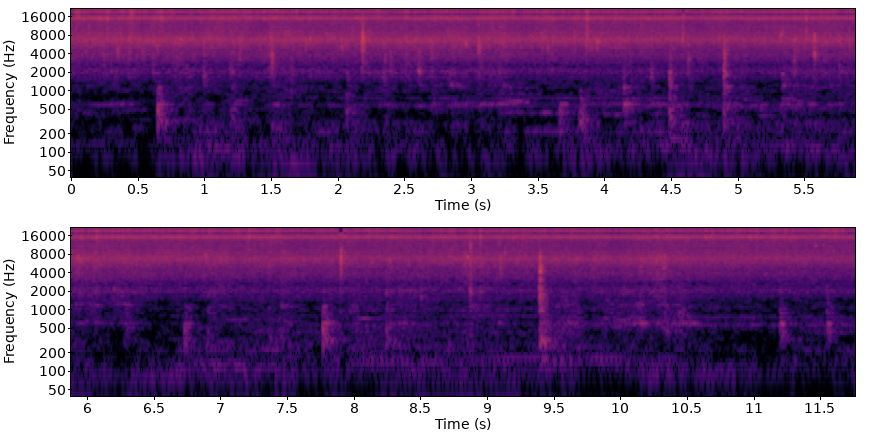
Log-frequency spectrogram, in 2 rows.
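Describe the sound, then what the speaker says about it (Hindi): Continuous crackling sizzle of garlic cloves and cumin browning in hot oil, close up, with scattered pops and occasional light taps from a spoon. "3 से 4 हमने लहसुन की कलियां ली हैं। इनको थोड़ा सा हम ब्राउन कर लेते हैं।"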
